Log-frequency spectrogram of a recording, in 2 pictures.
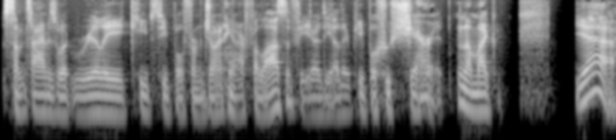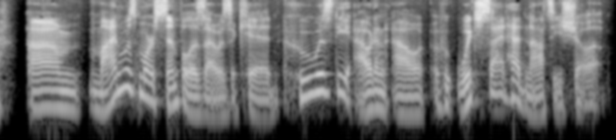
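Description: A man talking casually as a podcast guest, telling anecdotes in an informal, halting way. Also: sits low, sing-song, creaky, a bit bright, husky, no echo. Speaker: podcast guest, audio drama creator. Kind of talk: casual conversational storytelling.

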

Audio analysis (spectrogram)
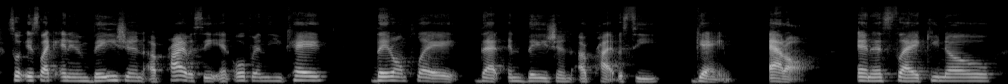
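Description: A woman co-hosting a podcast, talking through the news in a casual, conversational way and thinking aloud. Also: fairly low pitch. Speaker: podcast co-host.

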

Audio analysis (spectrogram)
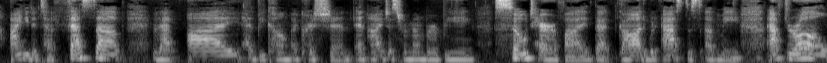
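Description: Woman preacher from Southern California, slow measured delivery, earnest testimony, voice picked up from across the room. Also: medium pitch, recorded from a distance, low-quality recording. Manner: slow, deliberate, earnest storytelling. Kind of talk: sermon with personal testimony.

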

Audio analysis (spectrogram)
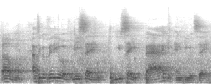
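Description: An American man with a slight Minnesotan accent speaks as a conference preacher in a mid-range voice. He is earnest, casual and self-deprecating. The sound is very reverberant and distant, with clear background noise. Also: medium pitch, moderate pace, darkish tone. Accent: American with a slight Minnesotan touch. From United States, born in San Diego and raised in Wyoming. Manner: informal, self-deprecating, earnest, emphatic repetition. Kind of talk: conversational sermon to an audience. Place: large echoey room with an audience. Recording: very echoey noisy hall, distant mic.

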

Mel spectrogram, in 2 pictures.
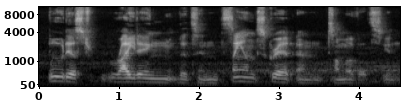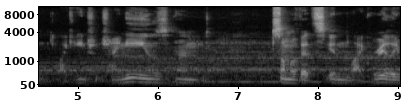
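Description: Male game master, gravelly and lowish, improvised descriptive narration, some noise on the recording. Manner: halting, descriptive delivery.

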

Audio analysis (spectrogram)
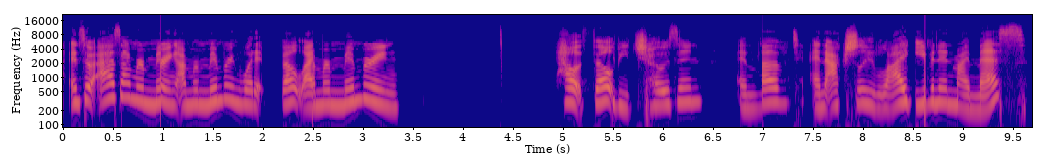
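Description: A woman's voice: high-pitched, moderate pace, no echo, studio quality. A woman in her thirties preaching a sermon in an earnest, impassioned way. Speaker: speaker.

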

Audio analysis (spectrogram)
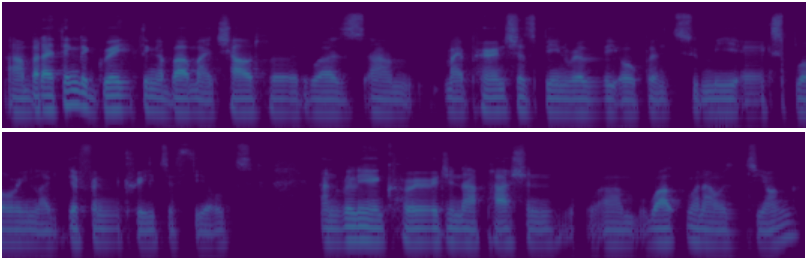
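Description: A man's voice: deep voice, little pitch movement, fairly quick. A young adult man from Nigeria, a guest in an interview, talking casually and thoughtfully with many fillers and restarts. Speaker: guest designer.

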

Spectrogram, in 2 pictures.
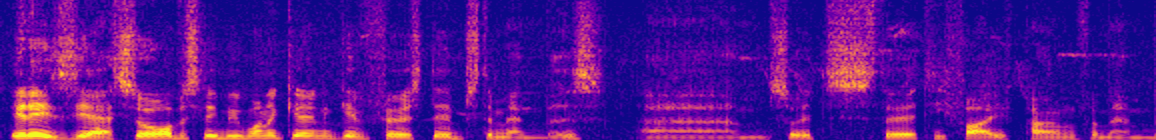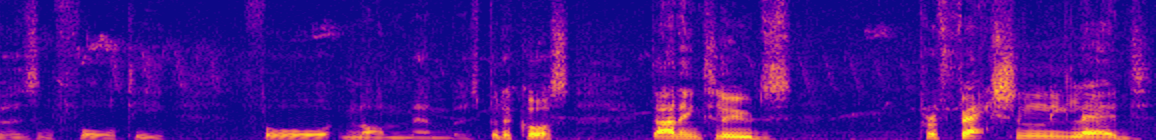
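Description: A man with a South Wales Merthyr accent talks in a loose, easygoing interview. His voice is mellow and dark, and he keeps dropping in little laughs, fillers and restarts. The pitch sits in an ordinary middle range for a man. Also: moderate pace. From Merthyr Tydfil, Wales. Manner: chatty, laughs often, many fillers and restarts. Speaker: fishing club secretary, guest. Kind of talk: casual interview chat.

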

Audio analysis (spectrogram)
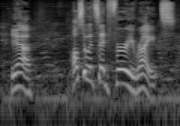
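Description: A woman's voice: medium pitch, big pitch swings, slow pace, faint music behind. A woman hosting a live podcast in a bar, joking loosely with guests and laughing a lot between her fillers. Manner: laid-back, joking, full of fillers and laughter. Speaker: podcast host.

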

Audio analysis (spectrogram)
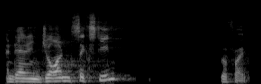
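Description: In a church with long reverb, a man preaches in a slightly high voice. He is a native Hokkien speaker and explains scripture step by step, turning often to his listeners with rhetorical questions. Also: lively intonation, normal speed, darkish tone, husky. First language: Hokkien Chinese. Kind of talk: expository sermon to a congregation. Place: church room before a congregation. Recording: reverberant hall, long echo.

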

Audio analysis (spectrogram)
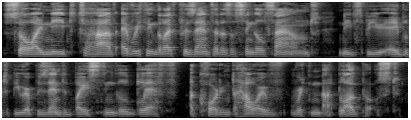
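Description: A young man co-hosting a podcast, explaining at length and carefully, with frequent pauses and restarts. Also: on the low side, flat delivery, a bit bright. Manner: hesitant, many ums and restarts, explains carefully. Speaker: podcast co-host. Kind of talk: casual chat.

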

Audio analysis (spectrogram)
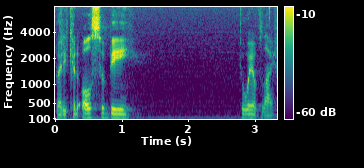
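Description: A man from Israel with an Israeli accent, a native Hebrew speaker, giving a slow, reflective guest sermon in a church. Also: on the low side, fairly even intonation. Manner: slow, reflective, with long pauses and soft trailing phrases. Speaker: guest preacher. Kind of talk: meditative sermon with chanted Hebrew opening.

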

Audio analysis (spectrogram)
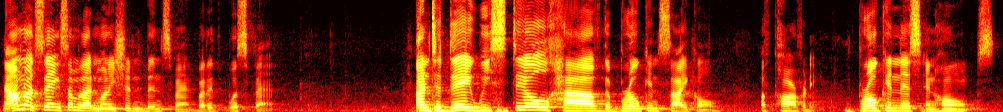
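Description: A man's voice: on the high side, normal speed, sharp tone. A middle-aged man from the Bahamas, preaching a sermon to his church with emphatic rhetorical questions. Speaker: pastor. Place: church sanctuary.

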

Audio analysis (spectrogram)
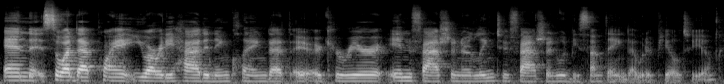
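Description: A woman podcast host reading a polished, measured introduction and then asking questions. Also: sits low, steady tone, creaky. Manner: polished, measured, brief backchannels. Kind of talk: scripted intro and interviewing.

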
